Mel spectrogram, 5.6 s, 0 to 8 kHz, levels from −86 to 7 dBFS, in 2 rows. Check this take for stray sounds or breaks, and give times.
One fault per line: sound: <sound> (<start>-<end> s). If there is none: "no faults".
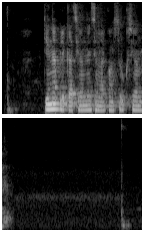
no faults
